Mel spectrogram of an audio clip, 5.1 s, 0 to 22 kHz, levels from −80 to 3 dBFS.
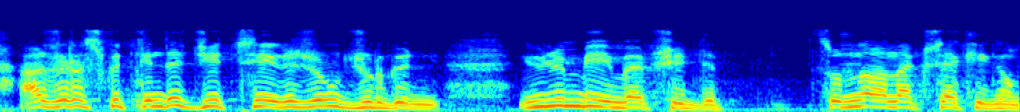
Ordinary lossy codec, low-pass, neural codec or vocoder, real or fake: none; 7.2 kHz; none; real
